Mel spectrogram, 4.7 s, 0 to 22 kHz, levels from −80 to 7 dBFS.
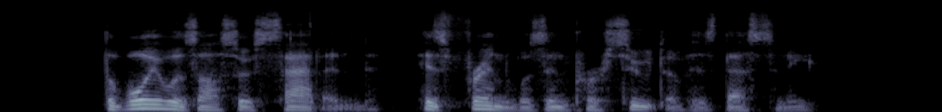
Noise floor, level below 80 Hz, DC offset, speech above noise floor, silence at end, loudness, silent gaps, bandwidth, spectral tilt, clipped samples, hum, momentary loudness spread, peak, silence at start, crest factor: -82 dBFS; -68 dBFS; under 0.1%; 47 dB; 0.65 s; -35 LUFS; none; 15 kHz; -4.5 dB/octave; under 0.1%; none; 14 LU; -14 dBFS; 0.5 s; 22 dB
